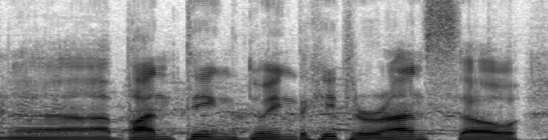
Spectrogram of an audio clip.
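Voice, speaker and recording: A man speaks with a Croatian accent. His pace is fairly slow. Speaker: baseball commentator. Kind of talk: live commentary. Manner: halting.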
